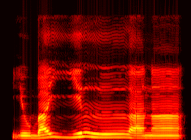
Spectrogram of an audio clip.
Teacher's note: Ya, nunnya hilang jadi lam, langsung ke lam ya.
